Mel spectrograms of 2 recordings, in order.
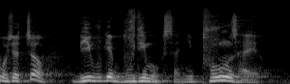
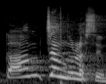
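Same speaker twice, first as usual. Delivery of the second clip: shocked; 11 semitones higher, 5 dB louder than usual. Retold or imitated. Moody shocked at the door.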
